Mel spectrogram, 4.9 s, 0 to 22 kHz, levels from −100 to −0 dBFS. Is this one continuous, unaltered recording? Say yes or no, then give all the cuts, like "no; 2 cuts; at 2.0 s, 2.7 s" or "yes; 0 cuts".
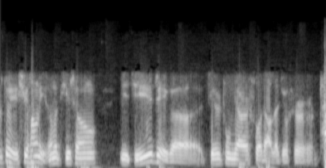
yes; 0 cuts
